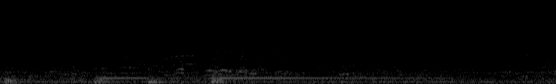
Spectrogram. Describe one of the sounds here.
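A saxophone plays a short melody.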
